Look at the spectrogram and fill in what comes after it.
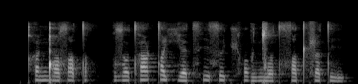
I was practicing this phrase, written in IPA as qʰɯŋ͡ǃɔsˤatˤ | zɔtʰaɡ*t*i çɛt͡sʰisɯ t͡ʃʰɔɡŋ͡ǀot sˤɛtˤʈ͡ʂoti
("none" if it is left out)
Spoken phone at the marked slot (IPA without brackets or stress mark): tˤ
